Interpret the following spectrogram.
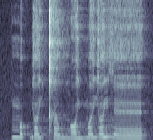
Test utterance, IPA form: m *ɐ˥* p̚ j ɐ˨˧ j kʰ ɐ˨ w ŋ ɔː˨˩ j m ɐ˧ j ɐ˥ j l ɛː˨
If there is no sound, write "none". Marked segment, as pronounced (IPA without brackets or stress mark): ɐ˧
